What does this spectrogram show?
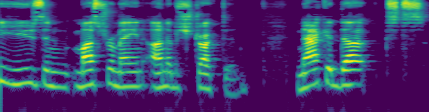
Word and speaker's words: NACA: and must remain unobstructed NACA ducts I don't know if you're actually supposed to say it or like spell it out but I'm gonna say NACA because it's easier our single source of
